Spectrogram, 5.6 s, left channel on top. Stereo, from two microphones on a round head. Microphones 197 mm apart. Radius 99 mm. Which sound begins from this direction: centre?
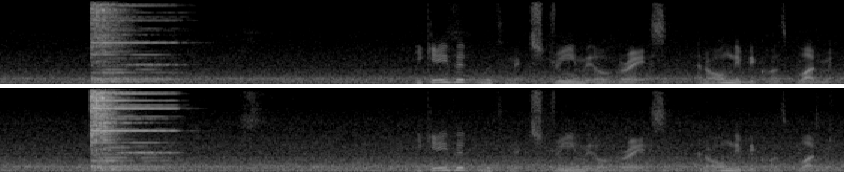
A man speaking, at 2.8 s.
